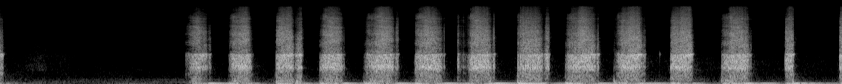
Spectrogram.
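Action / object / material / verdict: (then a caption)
scrape / pencil tip on foam microphone windscreen / foam / none. The sharpened graphite tip of a wooden pencil scratches the porous surface of a dark foam windscreen on a microphone. After about two seconds of near silence, a steady run of short, rasping scratch strokes follows at roughly two per second. Each stroke is a dense, papery hiss centred near 900 Hz that reaches up into the bright highs.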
